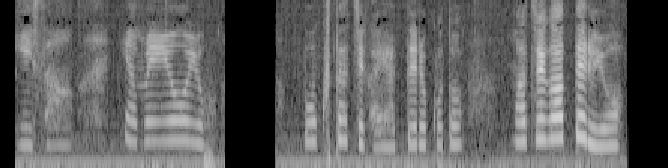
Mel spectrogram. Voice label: boy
